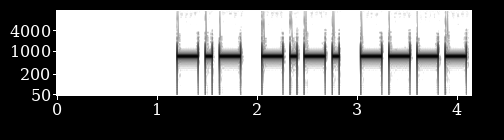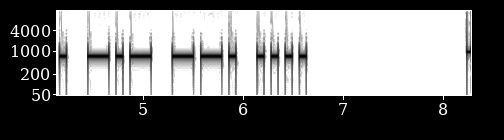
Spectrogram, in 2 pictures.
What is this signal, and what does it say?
Morse code, heard as a keyed tone, about 17 wpm, 700 Hz. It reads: KC9KGH
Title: USA Call Signs Repeated 3x 17wpm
